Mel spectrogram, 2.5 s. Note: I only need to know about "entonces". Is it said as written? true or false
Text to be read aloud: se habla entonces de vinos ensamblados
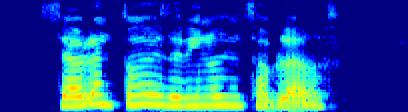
true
